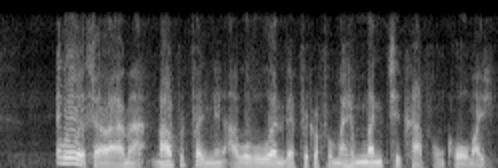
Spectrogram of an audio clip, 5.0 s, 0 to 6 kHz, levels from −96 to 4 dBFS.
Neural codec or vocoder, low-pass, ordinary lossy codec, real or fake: codec, 16 kHz in and 24 kHz out, 0.8 kbps, FocalCodec, streaming, 65536 codes; 5.4 kHz; none; fake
